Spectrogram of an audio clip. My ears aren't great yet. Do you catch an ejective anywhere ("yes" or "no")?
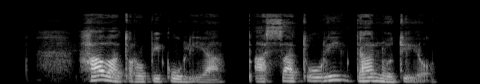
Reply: yes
